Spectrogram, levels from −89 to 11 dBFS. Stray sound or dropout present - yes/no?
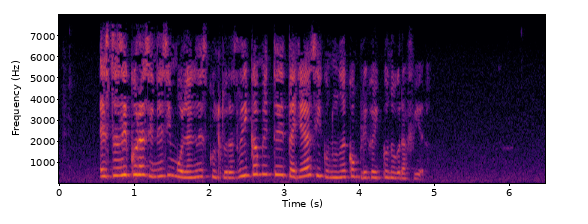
no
